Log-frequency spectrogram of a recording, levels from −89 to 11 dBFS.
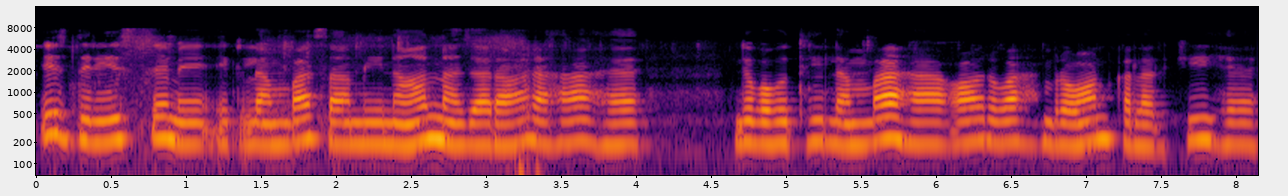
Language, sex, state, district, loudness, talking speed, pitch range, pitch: Hindi, female, Jharkhand, Palamu, -19 LUFS, 160 wpm, 185-205 Hz, 195 Hz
